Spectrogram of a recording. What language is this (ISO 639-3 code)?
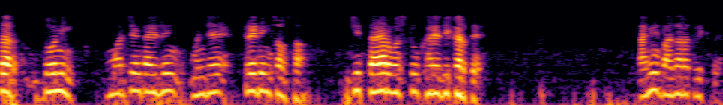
mar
